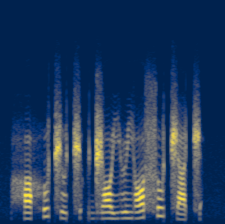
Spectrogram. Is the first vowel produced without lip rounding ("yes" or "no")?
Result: no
